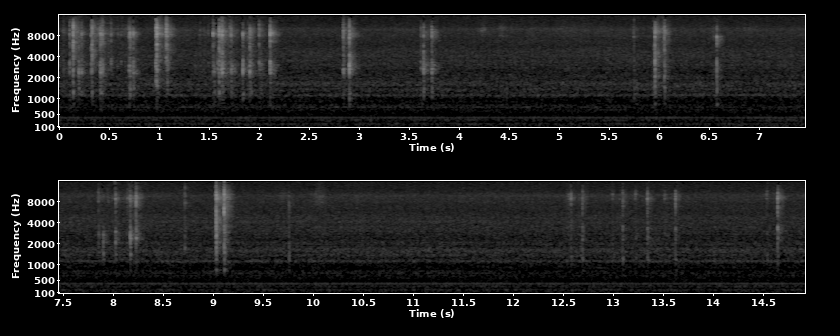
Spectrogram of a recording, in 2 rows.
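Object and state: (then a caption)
Mechanical keyboard typing. Fingertips of both hands type on a full-size G513 Carbon mechanical keyboard with GX Brown switches, plastic keycaps on a brushed aluminum plate, while its lighting changes. Bright, short clicks and clacks come in quick bursts early on, then grow sparser over a steady low hum.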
